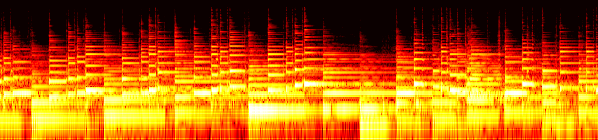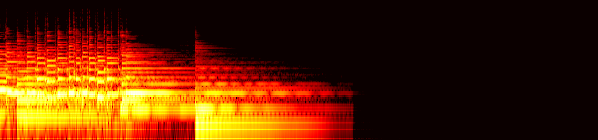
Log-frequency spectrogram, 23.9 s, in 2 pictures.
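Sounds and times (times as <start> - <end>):
8-string guitar: 0.0 - 18.6.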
